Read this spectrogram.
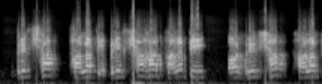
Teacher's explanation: वृक्षः हल्का प की तरह ध्वनि निकलेगी, वो प भी नहीं है, प ह को मिला दीजिए, प ह को मिश्रित करके कुछ निकालेंगे, उस तरह की ध्वनि निकलती है, बहुत सूक्ष्म ध्वनि निकलती है वो। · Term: उपधमानीय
